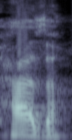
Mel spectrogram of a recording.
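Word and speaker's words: هذا: এখানে টান দিতে হবে, কিন্তু আসলে প্রকৃত শব্দের উচ্চারণে হায়ের পরে একটা আলিফ আছে, সেক্ষেত্রে আমাদেরকে এটা পড়তে হবে হাজা, যদিও লেখা আছে হাজা।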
